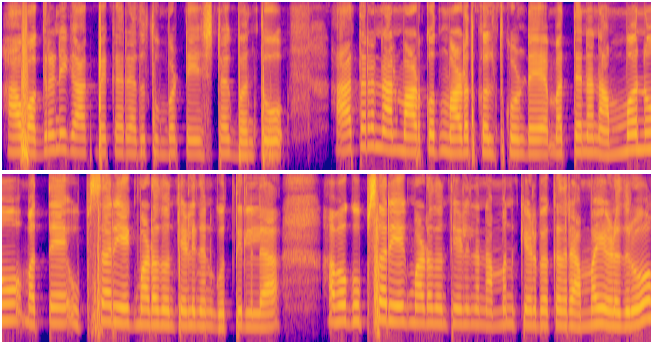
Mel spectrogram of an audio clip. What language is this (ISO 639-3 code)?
kan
